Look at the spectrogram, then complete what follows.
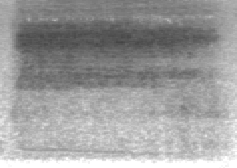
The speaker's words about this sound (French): On va prendre une respiration ensemble et faire un home. Alors, inspirez au maximum.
